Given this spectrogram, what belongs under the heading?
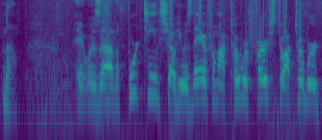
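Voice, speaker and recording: A man co-hosts a loose podcast chat, rambling through stories with plenty of restarts. His voice sits high. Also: moderate pace, fairly bright tone, slight background noise. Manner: chatty, rambling storyteller with many restarts. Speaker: podcast co-host. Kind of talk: casual chat.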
